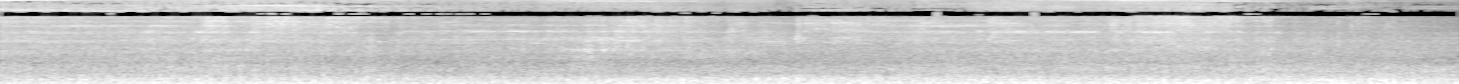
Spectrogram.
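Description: Freight train of autorack cars rolling past on a curve: a steady rumble of steel wheels on rail with a faint high wheel squeal.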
